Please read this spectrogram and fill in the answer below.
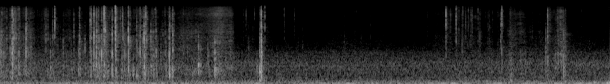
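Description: Crinkling of a plastic bag of gummy candy being handled: a quick run of crackles in the first two and a half seconds, then only a few scattered ones.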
